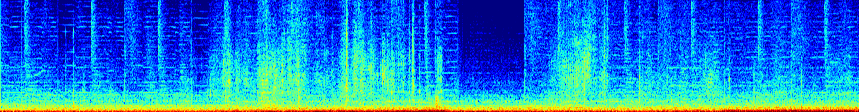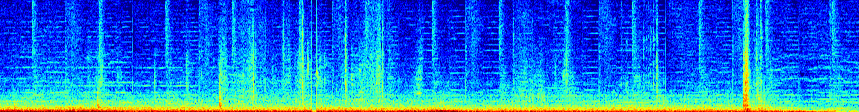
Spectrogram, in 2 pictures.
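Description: A car engine idles steadily after the ignition is switched on during a power-steering calibration, a low continuous rumble held close and even for the whole stretch before cutting off at the end.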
